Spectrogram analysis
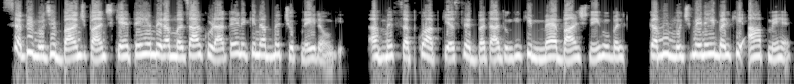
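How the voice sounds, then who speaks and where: A woman's voice: medium pitch, no room sound, studio quality, natural voice. A woman voicing a hurt, frustrated young wife in a story, pleading and indignant with her husband.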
